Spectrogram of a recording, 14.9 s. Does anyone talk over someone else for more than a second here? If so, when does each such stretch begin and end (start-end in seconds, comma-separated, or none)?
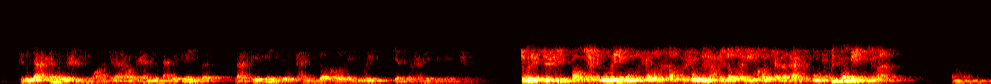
none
